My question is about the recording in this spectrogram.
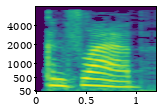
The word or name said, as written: conflab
